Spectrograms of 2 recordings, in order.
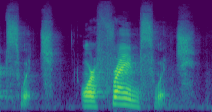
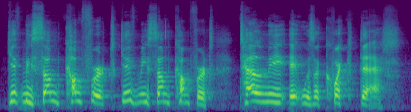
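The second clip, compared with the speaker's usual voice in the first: pleading through tears; 7 semitones higher than usual. Acted. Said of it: "She's crying".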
